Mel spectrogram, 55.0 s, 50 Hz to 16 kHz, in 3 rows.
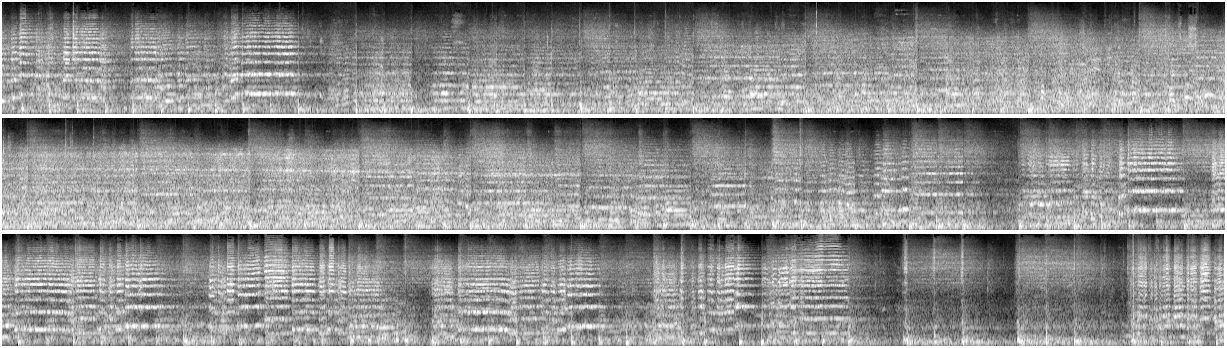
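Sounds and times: brass band playing a march: 0.0s - 55.0s
drum beats: 0.0s - 55.0s.

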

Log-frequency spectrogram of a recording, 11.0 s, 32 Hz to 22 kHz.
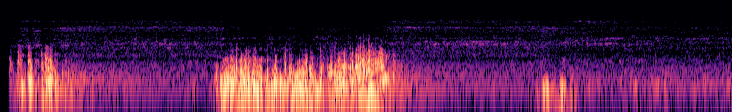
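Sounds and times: car cabin noise: 0.2s - 10.9s.

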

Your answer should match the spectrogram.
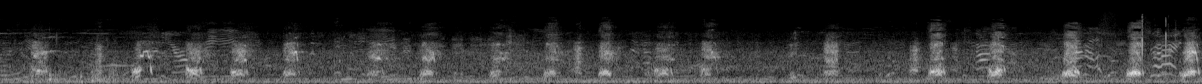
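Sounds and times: dog barking: 1.3s - 3.0s, 3.7s - 7.2s, 9.1s - 12.0s.

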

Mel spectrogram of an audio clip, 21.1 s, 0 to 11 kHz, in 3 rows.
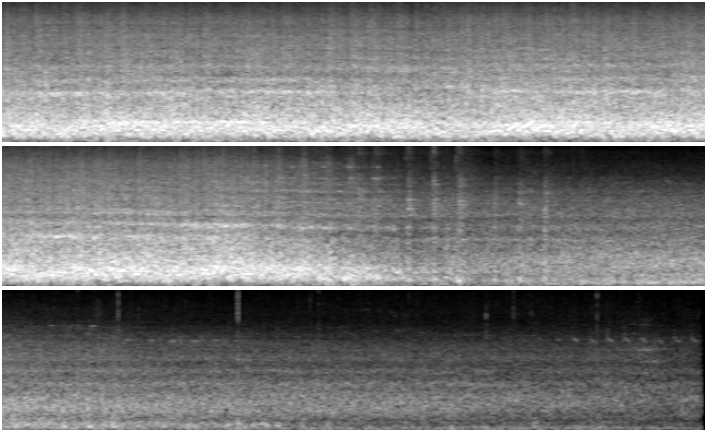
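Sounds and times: train wheels clattering over rails: 0.0s - 12.9s.

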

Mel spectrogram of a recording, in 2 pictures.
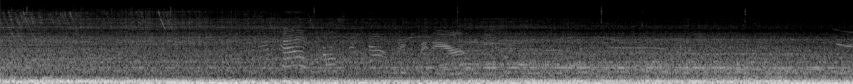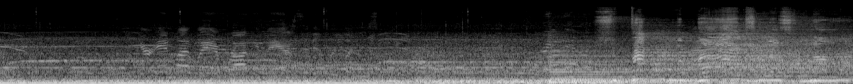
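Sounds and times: low rumble from speakers: 0.0s - 17.0s
crowd whooping: 4.2s - 10.7s, 11.9s - 17.0s.

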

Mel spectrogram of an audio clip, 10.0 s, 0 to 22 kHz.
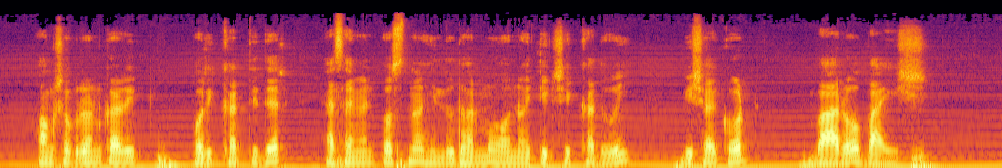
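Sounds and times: electrical mains hum: 0.0s - 10.0s
man narrating: 0.4s - 9.4s.

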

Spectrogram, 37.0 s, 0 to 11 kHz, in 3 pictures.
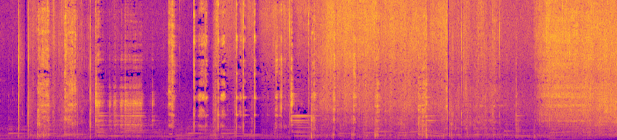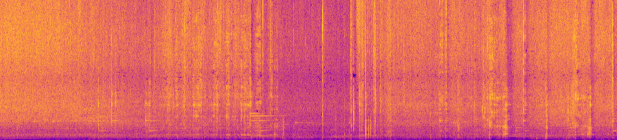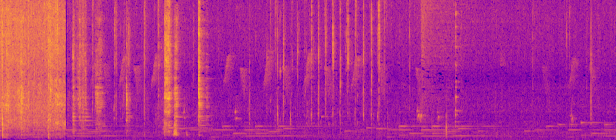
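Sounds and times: spoon scraping pot: 0.7s - 7.8s, 8.4s - 10.1s, 14.3s - 18.1s, 21.1s - 27.3s, 28.0s - 28.9s
sauce sizzling and bubbling: 3.4s - 28.2s
sharp clicks: 30.1s - 33.0s.

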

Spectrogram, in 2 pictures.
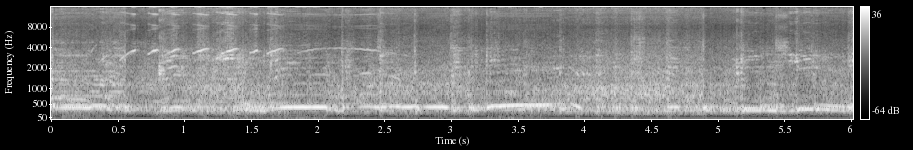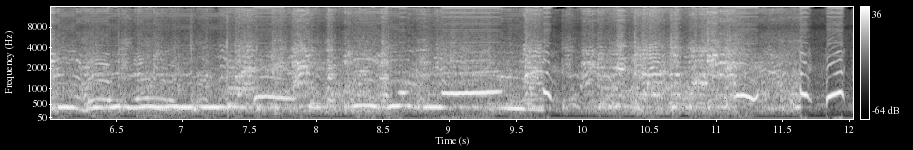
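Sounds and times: high singing voice: 0.0s - 11.5s
loud music with steady beat: 0.0s - 12.0s.

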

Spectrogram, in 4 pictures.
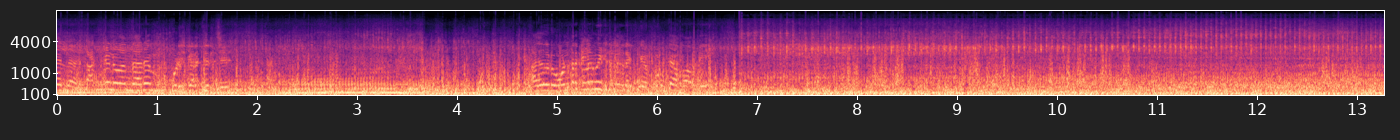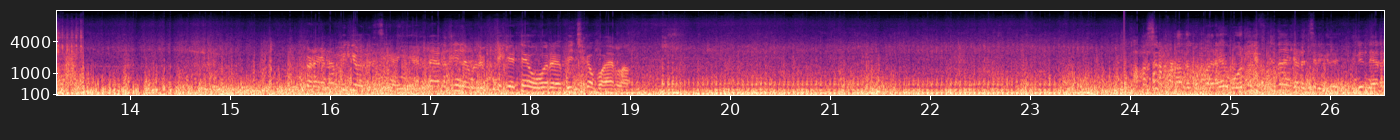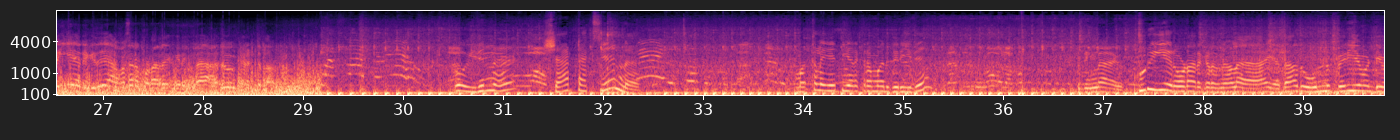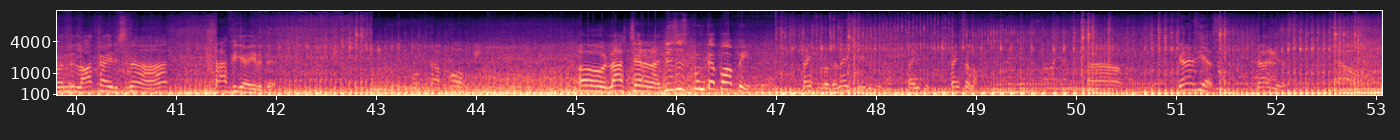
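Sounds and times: motorcycle engine running: 0.0s - 53.0s
wind rushing over microphone: 0.0s - 53.0s.

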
